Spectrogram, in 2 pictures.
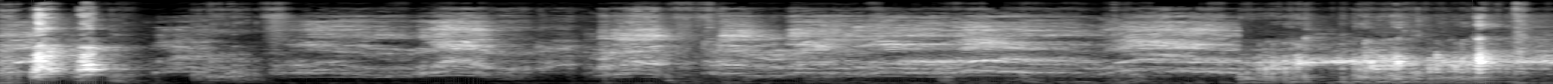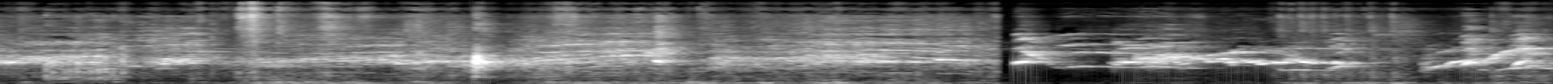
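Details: Pair of French Bulldogs reacting to strange sounds played to them, giving a long drawn-out mix of wavering moaning howls and throaty growling that rises and falls almost without pause for about twenty seconds.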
